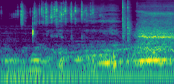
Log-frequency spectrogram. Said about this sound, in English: Go ahead and roll three dice.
